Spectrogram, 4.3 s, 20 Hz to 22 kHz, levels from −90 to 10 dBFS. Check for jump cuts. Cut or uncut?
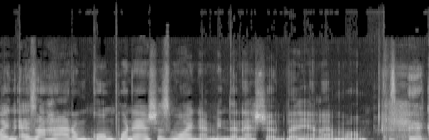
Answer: uncut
